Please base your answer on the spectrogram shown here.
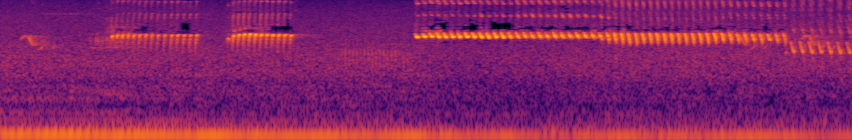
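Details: Singing canary giving short high trilled phrases, then a longer rapid rolling trill that steps slightly lower in pitch partway through, all over a steady low electrical hum.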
